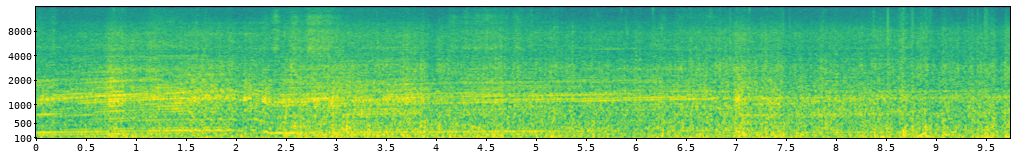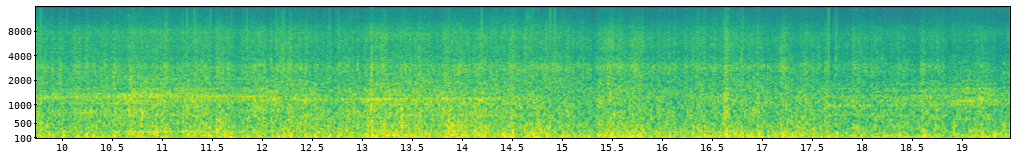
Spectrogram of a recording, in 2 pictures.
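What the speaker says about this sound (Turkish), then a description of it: "Dik durduğumda bana biraz rüzgar geliyor." Steady, heavy wind roar buffets the microphone throughout while riding a Honda NX500 motorcycle, with a faint engine drone running underneath.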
